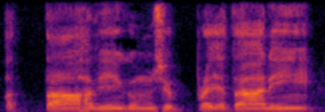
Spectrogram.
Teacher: హల్లు లేకపోయినా కూడా తకారానికి ద్విత్వం చెప్పేసాడు మనమందరం కూడా అత్తాహ వేగం శిప్రయతాని అని తకారం రెండు తకారాలుగా మనం ఉచ్చరిస్తున్నాం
